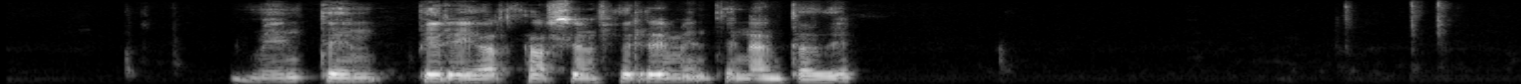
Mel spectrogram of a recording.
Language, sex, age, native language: Icelandic, male, 50-59, Icelandic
